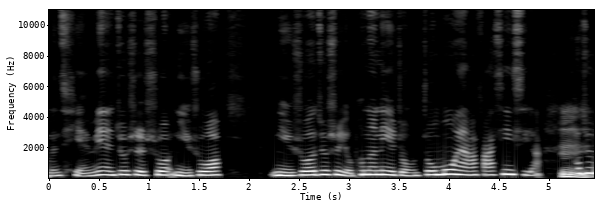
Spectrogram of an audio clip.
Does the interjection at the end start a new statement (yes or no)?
no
